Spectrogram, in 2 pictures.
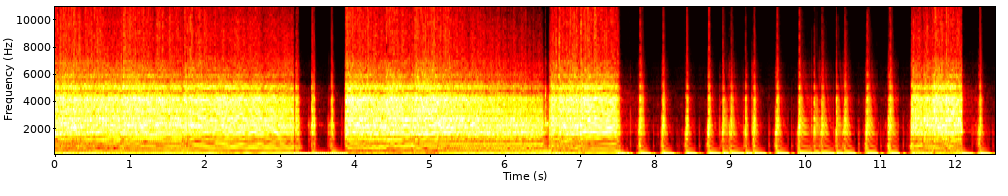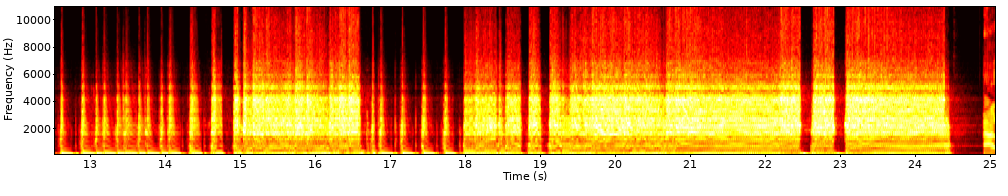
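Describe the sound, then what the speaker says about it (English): An electric guitar played through an overdrive preamp pedal with added gain after the pedal, sustained distorted chords and riffs with brief choppy gaps, loud and continuous for about twenty-five seconds with no talking. "This is the Overdrive preamp."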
